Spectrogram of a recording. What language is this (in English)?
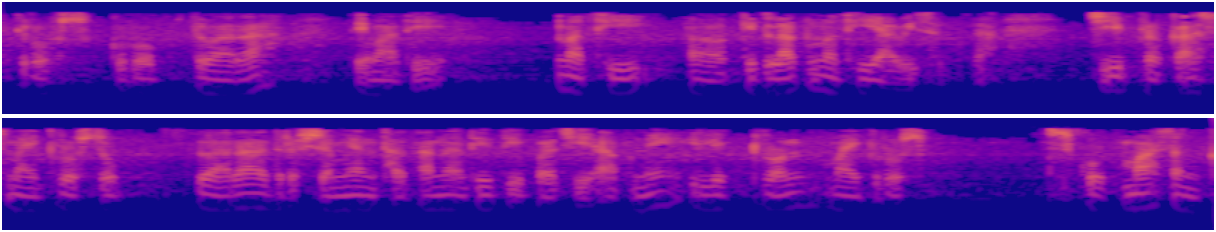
Gujarati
